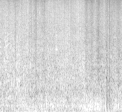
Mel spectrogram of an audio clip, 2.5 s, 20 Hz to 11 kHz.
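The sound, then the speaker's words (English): A steady, dense roar of heavy rain and gusting wind from a 2006 storm on a dirt road among cornfields in Nebraska, loud and unbroken, with a broad hiss over low rumbling buffets and no voices. “It's absolutely downpouring.”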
